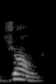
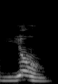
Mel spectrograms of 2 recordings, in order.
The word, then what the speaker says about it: Jung: young your your mind initially think it's K Jong but it's actually K Yong and the J is pronounced yeah or we if you like then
